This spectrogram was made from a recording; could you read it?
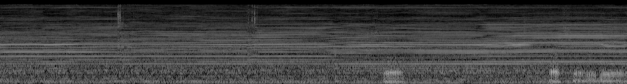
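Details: Wahl clipper with premium red guard after rattle fix (bending the guard's small metal piece): steady, even buzz with no guard rattle; sounds healthy and quiet.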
